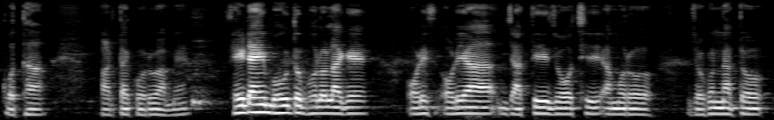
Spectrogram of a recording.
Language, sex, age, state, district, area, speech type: Odia, male, 18-30, Odisha, Rayagada, urban, spontaneous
